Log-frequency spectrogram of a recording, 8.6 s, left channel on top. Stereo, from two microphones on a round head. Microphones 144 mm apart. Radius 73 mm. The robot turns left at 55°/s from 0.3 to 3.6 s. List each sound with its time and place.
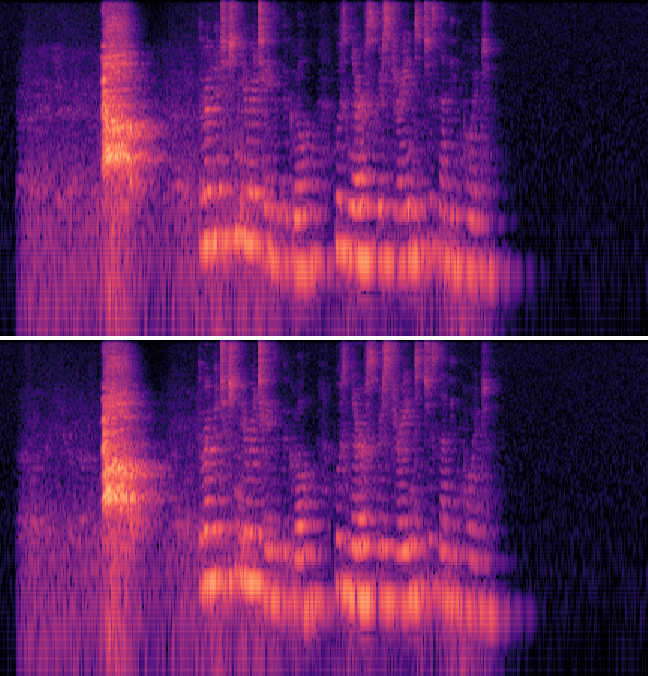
1.4 s a scream: 55° left (ahead or behind), 1.4 m; by 1.9 s 30° left (ahead or behind), 1.4 m
2.6 s a woman speaking: 130° right, 0.7 m; by 6.5 s straight behind, 0.7 m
